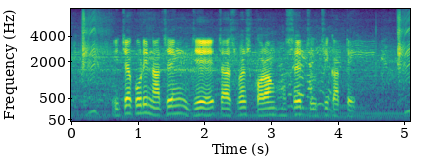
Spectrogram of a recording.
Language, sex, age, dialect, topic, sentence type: Bengali, male, 18-24, Rajbangshi, agriculture, statement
